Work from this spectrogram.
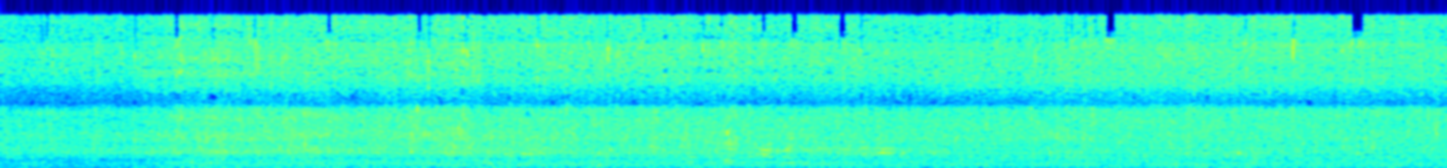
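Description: A flooded stream rushes through the village streets of Konapur in Kodimyal mandal after heavy rain, a loud, steady broadband roar that continues without a break.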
